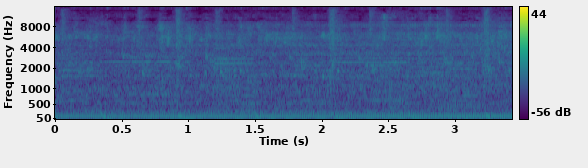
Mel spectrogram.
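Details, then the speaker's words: Hygger ultra-silent aquarium air pump on suction feet, at full output: low, steady hum with soft bubbling and a gentle pulse about twice a second; quiet, even running. "That's nice, and that's the full output on it."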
